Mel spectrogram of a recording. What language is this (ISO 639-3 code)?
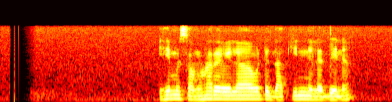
sin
